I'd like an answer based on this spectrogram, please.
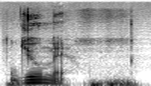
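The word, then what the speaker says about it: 夢: there's this one here which is pronounced as jum jum is dream there's this one here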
